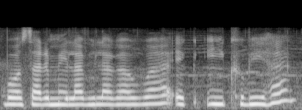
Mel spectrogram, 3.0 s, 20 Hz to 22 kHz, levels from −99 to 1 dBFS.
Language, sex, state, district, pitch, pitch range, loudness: Hindi, female, Bihar, West Champaran, 240 Hz, 230-250 Hz, -12 LUFS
